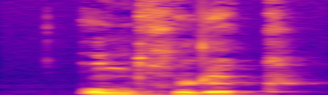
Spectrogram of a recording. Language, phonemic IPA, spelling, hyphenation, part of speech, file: Dutch, /ˈɔŋ.ɣəˌlʏk/, ongeluk, on‧ge‧luk, noun, Nl-ongeluk.ogg
- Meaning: 1. unhappiness, misery 2. accident 3. bad luck, misfortune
